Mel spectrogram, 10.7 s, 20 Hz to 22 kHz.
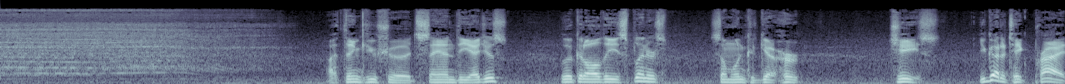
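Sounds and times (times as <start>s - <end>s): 
power drill boring bolt holes into a wooden 2x4 board: 0.0s - 3.0s
speech: 3.3s - 8.1s, 8.9s - 10.6s.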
